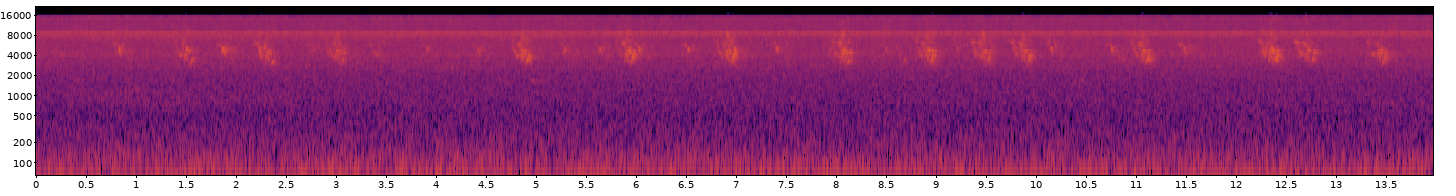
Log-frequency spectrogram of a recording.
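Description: Faint, short, high-pitched bird chirps repeated irregularly, several a second at times, over a low steady background rumble.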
